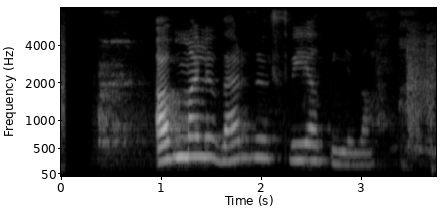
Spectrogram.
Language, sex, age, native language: Icelandic, female, 9, Icelandic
